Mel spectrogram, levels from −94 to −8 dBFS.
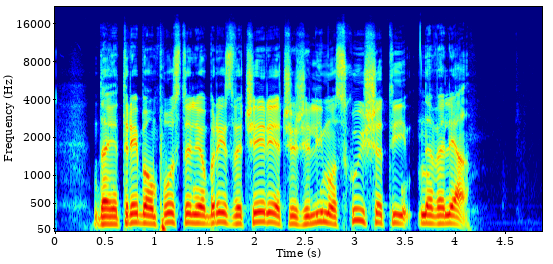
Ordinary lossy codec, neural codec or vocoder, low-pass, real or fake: none; none; 19.8 kHz; real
